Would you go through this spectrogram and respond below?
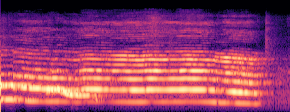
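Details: Siberian Husky howling on cue when asked to sing in celebration: one long, steady, tonal howl held for about two and a half seconds with a slight downward drift, then cut off.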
